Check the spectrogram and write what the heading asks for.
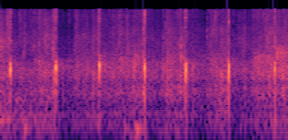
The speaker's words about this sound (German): Und die logische Konsequenz Applaus.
